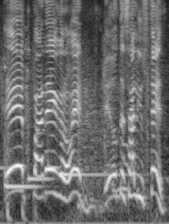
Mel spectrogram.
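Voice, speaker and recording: An actor playing a menacing, mocking paramilitary thug with a Colombian accent in a radio drama, taunting and insulting. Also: male voice, very high-pitched, a little slow, over music. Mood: aggressive.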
